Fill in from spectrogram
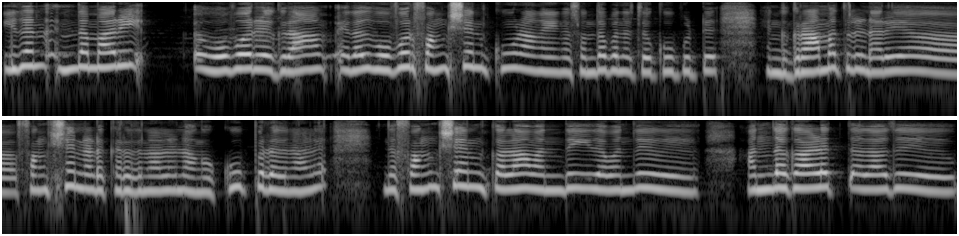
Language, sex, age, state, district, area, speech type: Tamil, female, 18-30, Tamil Nadu, Tiruchirappalli, rural, spontaneous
